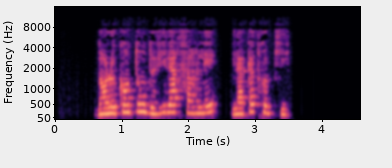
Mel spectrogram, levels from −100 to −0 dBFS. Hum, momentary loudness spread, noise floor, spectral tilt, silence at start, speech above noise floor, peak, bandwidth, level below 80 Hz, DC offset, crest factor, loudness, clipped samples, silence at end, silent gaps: none; 9 LU; under -90 dBFS; -6.5 dB/octave; 0.65 s; over 67 dB; -10 dBFS; 7.8 kHz; -70 dBFS; under 0.1%; 16 dB; -24 LUFS; under 0.1%; 1.1 s; none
